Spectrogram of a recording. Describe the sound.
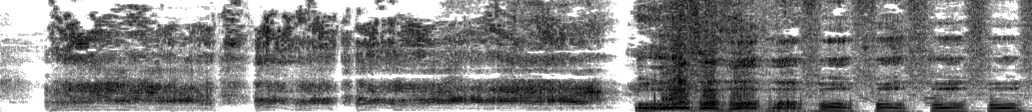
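A person imitates a dog, holding a rough, throaty growl for a few seconds before breaking into a quick run of about six loud barks.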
